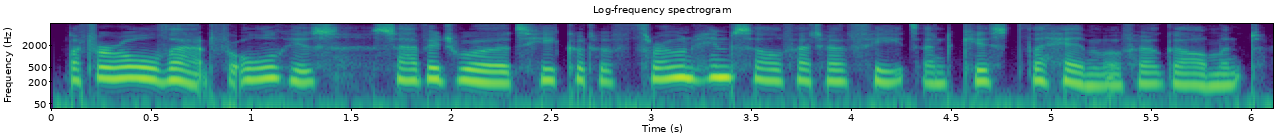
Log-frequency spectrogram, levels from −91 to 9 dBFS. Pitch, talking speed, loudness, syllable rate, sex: 210 Hz, 225 wpm, -16 LUFS, 5.0 syllables/s, female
